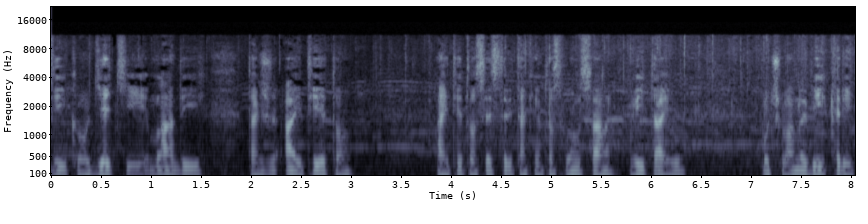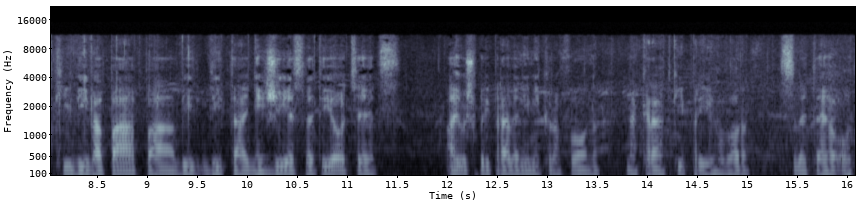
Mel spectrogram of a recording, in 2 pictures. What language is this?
Slovak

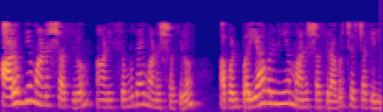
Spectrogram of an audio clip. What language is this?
Marathi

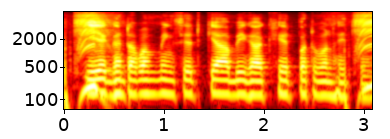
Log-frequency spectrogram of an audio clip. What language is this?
Maithili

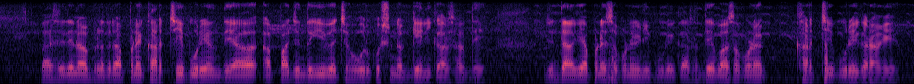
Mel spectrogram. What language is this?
Punjabi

